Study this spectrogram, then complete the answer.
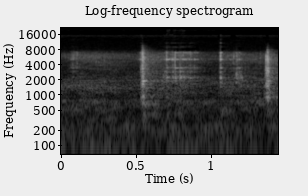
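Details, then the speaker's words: Suzuki Burgman AN 125 kick-start pedal repair, after freeing the ratchet that had jammed against the engine when the pedal fell: a few sharp, light clicks as the ratchet freewheels left over its teeth, while turning right drives the shaft; normal. "Então como que funciona essa catraca aqui do pedal? Ela tem que girar aqui, ó, para a esquerda, livre, correndo esses dentes, e para a direita tem que girar"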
